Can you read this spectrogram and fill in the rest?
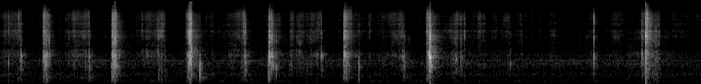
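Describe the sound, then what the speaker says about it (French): Tarot cards slap and snap softly as they are shuffled and drawn onto a table, producing a rapid, irregular series of close, crisp flicks and taps with no talking. "Alors je vais rajouter une dernière carte sur ça"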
